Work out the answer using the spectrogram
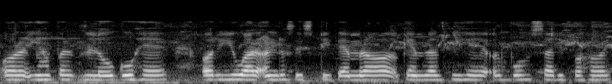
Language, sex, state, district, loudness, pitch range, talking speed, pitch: Hindi, female, Himachal Pradesh, Shimla, -17 LUFS, 205-215 Hz, 185 wpm, 210 Hz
